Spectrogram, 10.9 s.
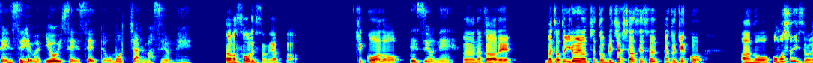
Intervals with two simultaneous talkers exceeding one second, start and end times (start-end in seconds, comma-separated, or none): none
